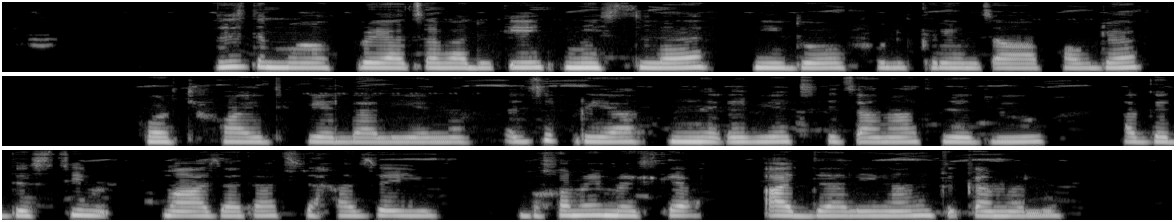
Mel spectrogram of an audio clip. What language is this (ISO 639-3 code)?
tir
